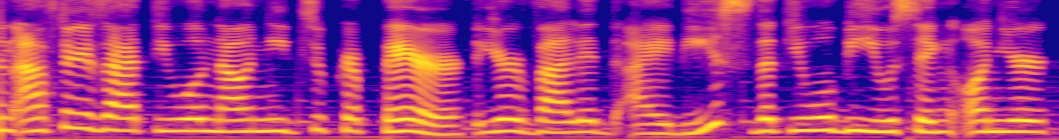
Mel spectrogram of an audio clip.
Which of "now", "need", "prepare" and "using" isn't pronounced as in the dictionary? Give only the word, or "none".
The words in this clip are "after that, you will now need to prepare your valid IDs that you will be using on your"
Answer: using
